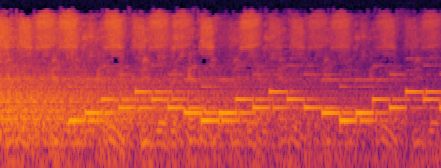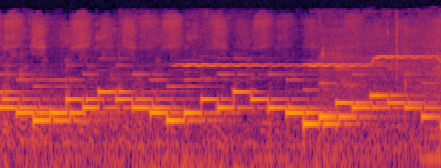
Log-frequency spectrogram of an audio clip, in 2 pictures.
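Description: A song by the evening's guest band plays steadily, its bright melody stepping up and down in clear, sustained notes over a full backing, with a high held tone entering near the end and no voices.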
